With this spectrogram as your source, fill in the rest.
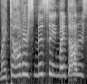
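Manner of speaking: high, loud, frantic mock cry.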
